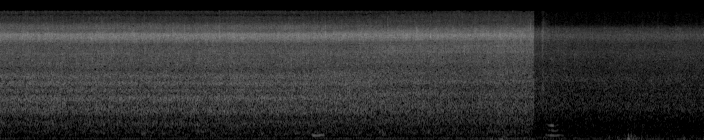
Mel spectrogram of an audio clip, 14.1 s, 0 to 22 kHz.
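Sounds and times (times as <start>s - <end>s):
water rushing over stones: 0.0s - 10.7s.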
